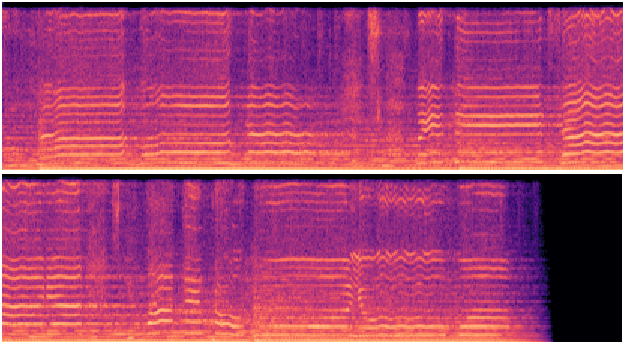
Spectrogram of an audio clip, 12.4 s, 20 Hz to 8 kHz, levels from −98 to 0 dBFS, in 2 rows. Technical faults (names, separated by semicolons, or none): none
